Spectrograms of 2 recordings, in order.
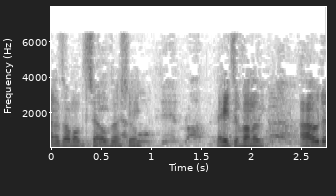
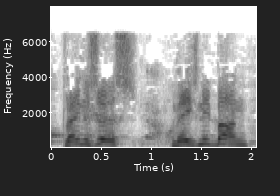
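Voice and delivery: brother calling to his sister, raised and louder; 4 semitones higher, 4 dB louder, much slower than usual. Retold or imitated. Brother calling to his scared little sister in the dark, calling out. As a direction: call out reassurance, pitched up. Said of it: "haar broertje riep haar toe".

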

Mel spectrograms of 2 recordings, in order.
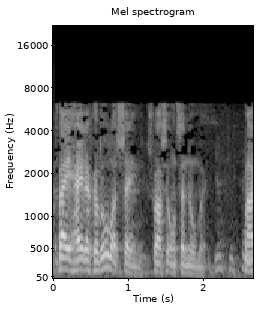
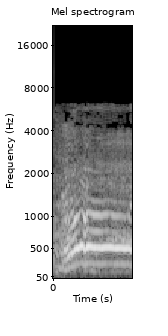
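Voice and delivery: high, loud, drawn-out "oh"; imitated cry; 6 semitones higher, 7 dB louder than usual. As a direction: cry out long and high like the overcome boy. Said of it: "riep hij toen". (nagedane langgerekte, hoge kreet)

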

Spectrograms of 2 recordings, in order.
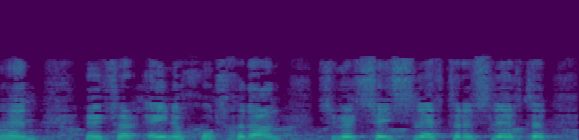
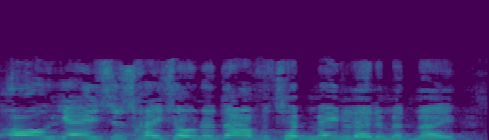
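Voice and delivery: acted desperate cry; 8 semitones higher than usual. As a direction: cry out for mercy over a crowd. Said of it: "Toen begon hij te schreeuwen".

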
